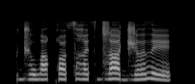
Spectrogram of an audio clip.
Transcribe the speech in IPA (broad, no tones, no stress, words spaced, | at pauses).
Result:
d͡ʒowaquθʁeθ d͡za d͡ʒə ðe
